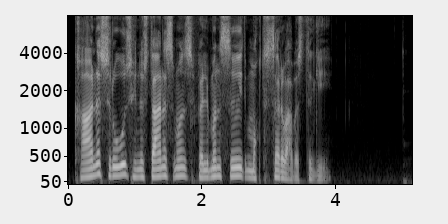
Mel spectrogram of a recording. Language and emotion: Kashmiri, neutral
